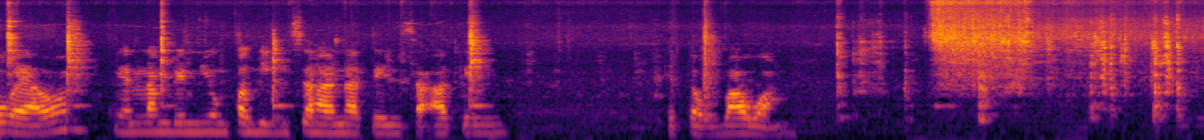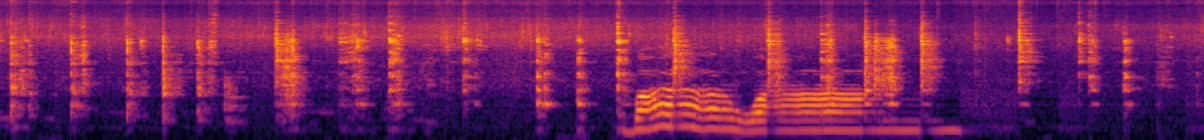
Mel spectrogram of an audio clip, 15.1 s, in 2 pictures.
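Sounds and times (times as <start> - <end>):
metal spatula clinking and scraping: 0.0 - 2.0, 5.2 - 15.0
garlic sizzling in hot fat: 0.0 - 15.0.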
